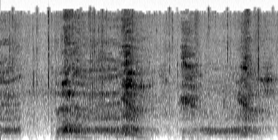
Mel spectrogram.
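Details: Male and female snow leopards in a zoo enclosure, quarrelling after mating while the male follows her: rumbling throaty growls in three or four uneven surges, moderately distant.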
